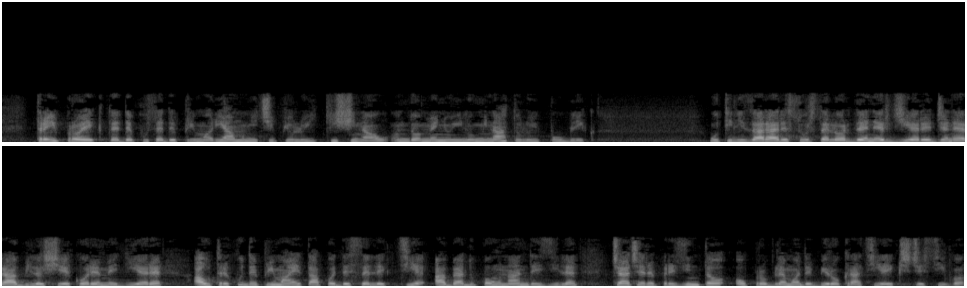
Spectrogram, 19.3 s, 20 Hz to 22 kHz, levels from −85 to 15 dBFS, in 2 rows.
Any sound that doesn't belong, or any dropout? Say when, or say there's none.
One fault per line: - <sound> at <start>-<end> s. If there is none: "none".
none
